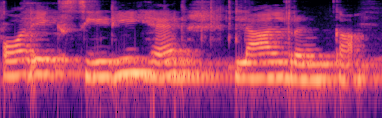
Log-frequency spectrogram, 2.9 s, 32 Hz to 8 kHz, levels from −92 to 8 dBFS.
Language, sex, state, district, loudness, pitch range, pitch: Hindi, female, Jharkhand, Palamu, -12 LUFS, 210-240 Hz, 225 Hz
